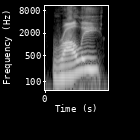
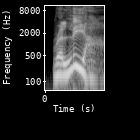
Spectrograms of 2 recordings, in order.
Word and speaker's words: Raleigh: and oo for real calls Raleigh like Raleia Ralea Ralea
